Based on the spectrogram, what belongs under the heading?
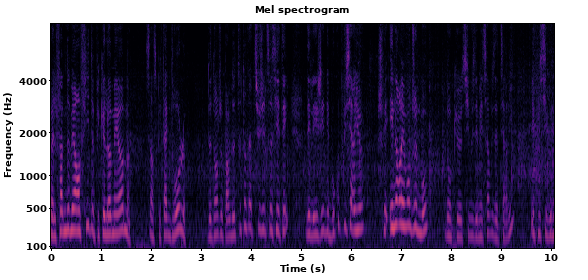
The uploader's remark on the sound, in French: Micro trottoir festival de Avignon 2022. Aller à l'essentiel auprès des artistes avec un micro de fortune.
